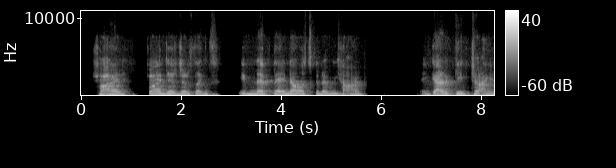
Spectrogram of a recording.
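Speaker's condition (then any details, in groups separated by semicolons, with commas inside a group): Multiple system atrophy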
